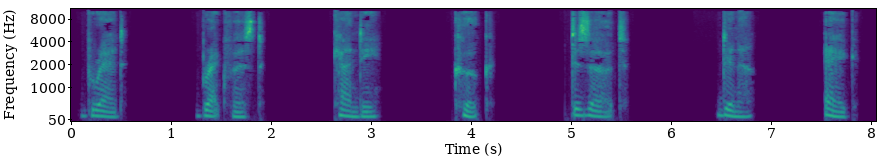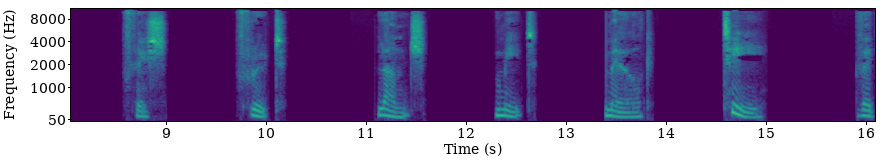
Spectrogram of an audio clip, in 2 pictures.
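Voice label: food drinks, British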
